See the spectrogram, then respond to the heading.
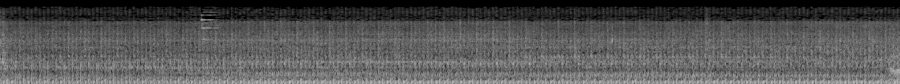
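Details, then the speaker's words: Isuzu Panther double cab diesel after reconditioning and replacing the leaking injector nozzle copper ring: steady even diesel clatter at idle with no hissing; the earlier leaking-nozzle hiss is gone. "sudah ini Alhamdulillah suaranya halus"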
